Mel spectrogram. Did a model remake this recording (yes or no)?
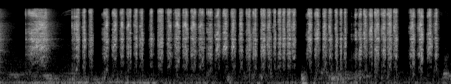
no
